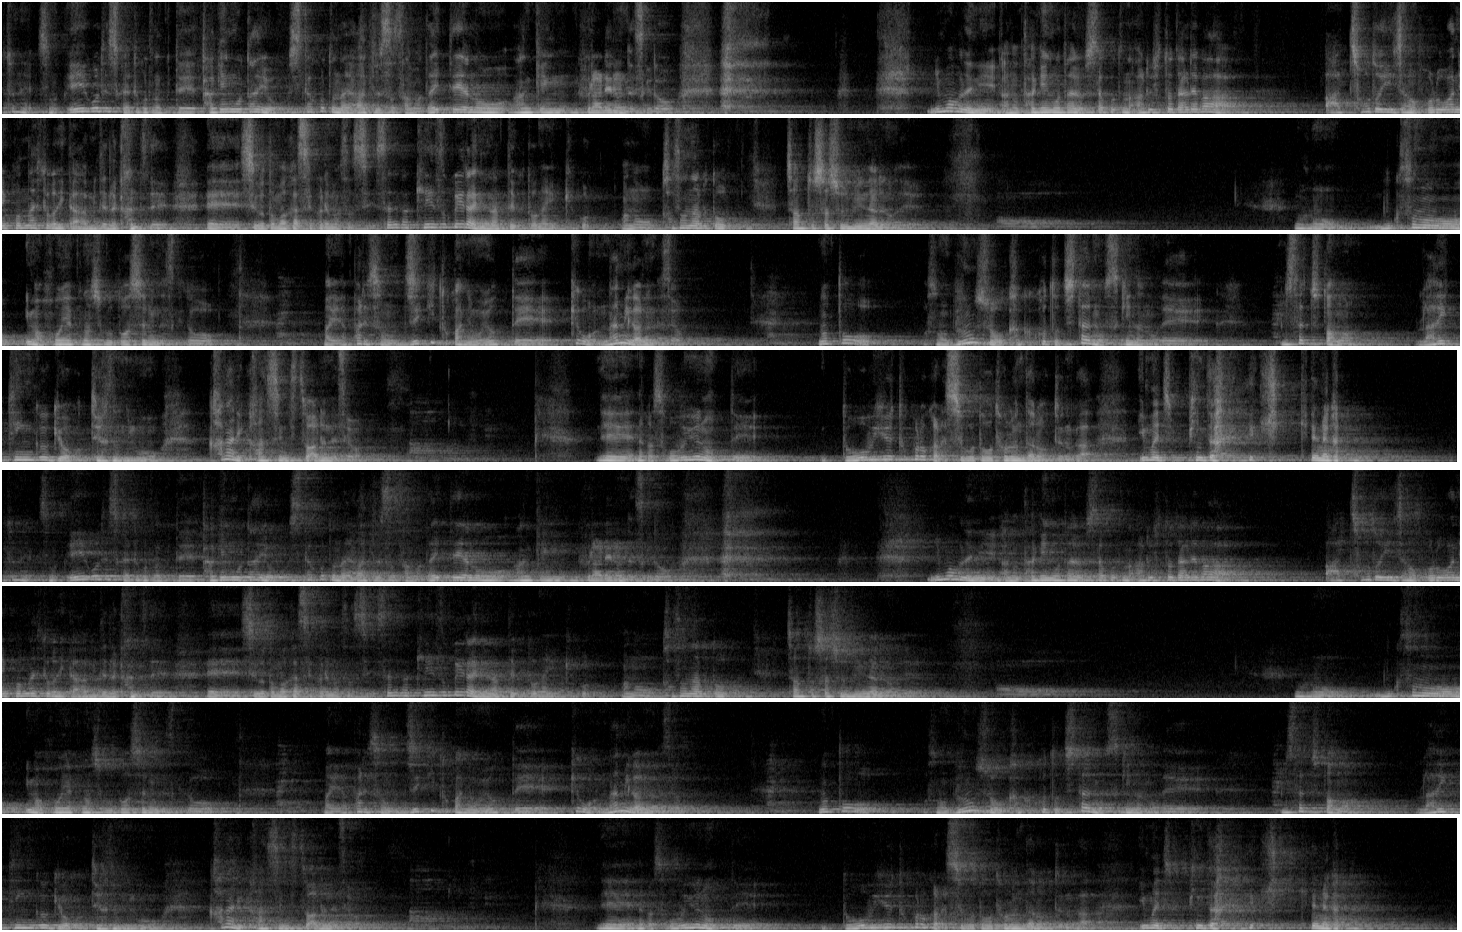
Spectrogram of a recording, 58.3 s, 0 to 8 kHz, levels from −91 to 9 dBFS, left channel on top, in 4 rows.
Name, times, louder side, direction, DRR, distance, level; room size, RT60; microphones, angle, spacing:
voice 1, 0.0-7.7 8.4-8.5 8.7-12.4 13.2-20.5 20.8-23.8 24.1-24.3 27.2-31.8 32.4-36.0 37.3-37.9 38.4-41.5 41.9-42.7 43.3-47.4 49.1-51.4 51.9-56.5 56.8-57.1, left 2 dB, 65° left, 8 dB, 0.9 m, -31 dB
voice 2, 7.3-8.0 13.3-13.5 17.0-17.5 24.5-25.3 31.9-32.1 36.8-37.0 41.8-42.1 46.1-46.3 47.8-48.7 56.8-57.1, left 1 dB, ahead, -4 dB, 4.1 m, -51 dB
28.0 x 18.0 x 6.0 m, 2.6 s
head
